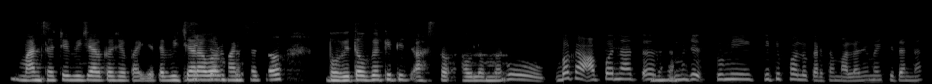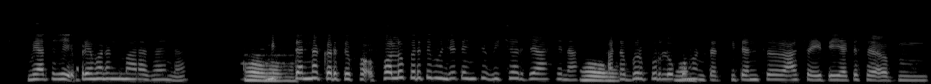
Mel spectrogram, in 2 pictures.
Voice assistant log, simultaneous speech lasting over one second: none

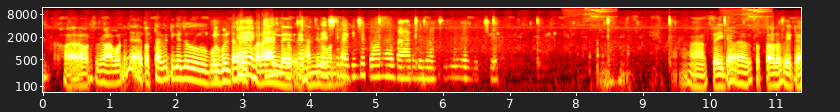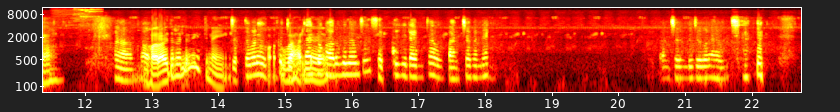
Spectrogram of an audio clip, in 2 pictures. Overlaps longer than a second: present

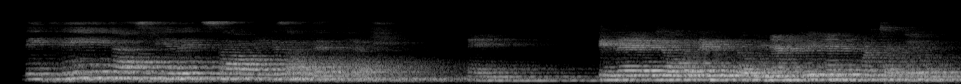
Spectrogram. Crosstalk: none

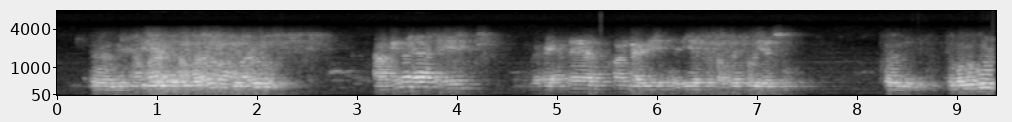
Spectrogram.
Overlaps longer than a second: present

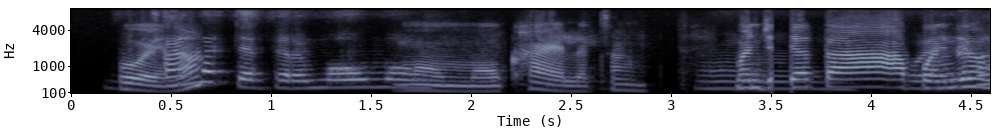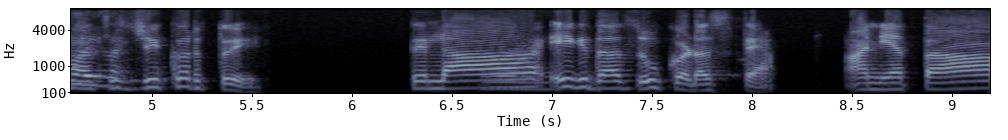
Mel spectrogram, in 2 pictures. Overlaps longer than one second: present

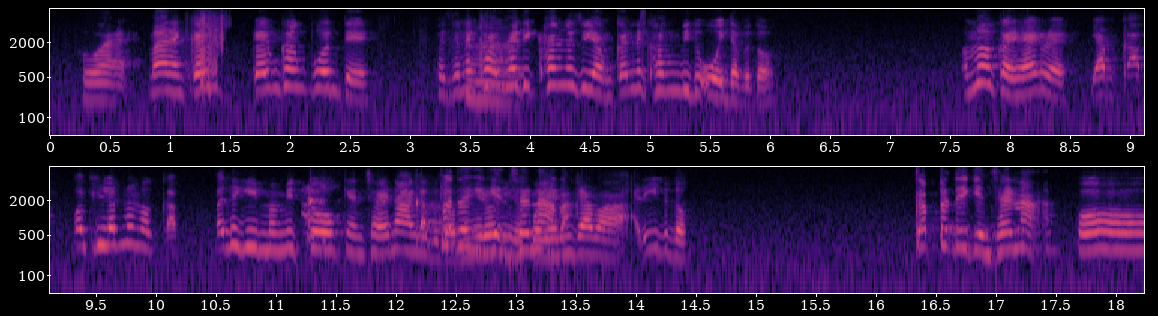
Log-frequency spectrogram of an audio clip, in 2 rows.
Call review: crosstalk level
present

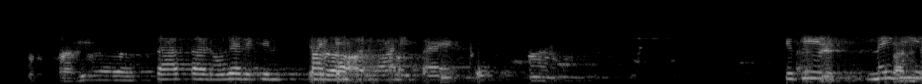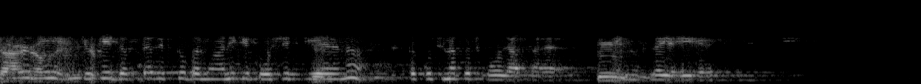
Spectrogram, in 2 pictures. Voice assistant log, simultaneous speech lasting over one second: present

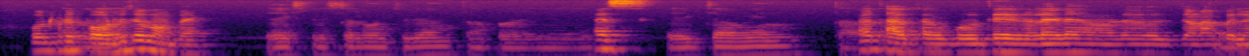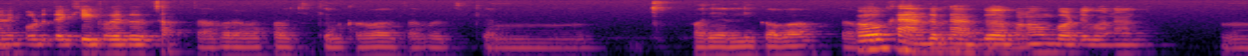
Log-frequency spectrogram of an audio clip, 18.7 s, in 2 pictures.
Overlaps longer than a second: present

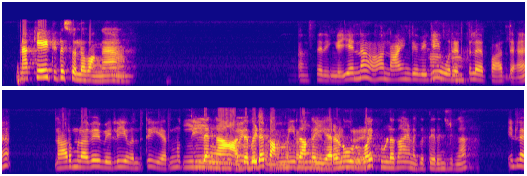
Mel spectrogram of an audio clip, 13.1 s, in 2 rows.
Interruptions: present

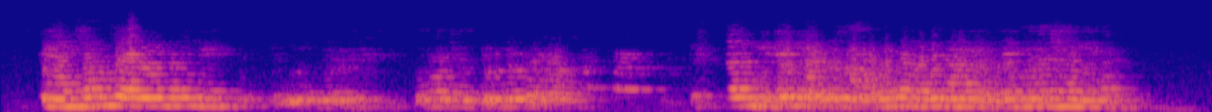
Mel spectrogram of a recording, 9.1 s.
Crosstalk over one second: present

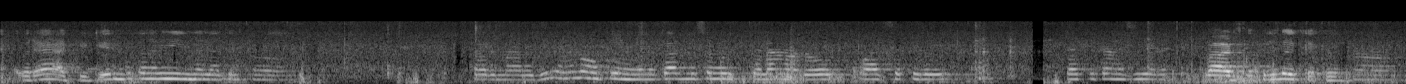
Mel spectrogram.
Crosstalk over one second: none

